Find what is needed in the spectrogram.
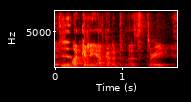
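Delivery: high, loud start breaking out of laughter; laughing mock echo. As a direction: tease the player, laughing into the words. GM laughingly echoes player's failed roll.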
